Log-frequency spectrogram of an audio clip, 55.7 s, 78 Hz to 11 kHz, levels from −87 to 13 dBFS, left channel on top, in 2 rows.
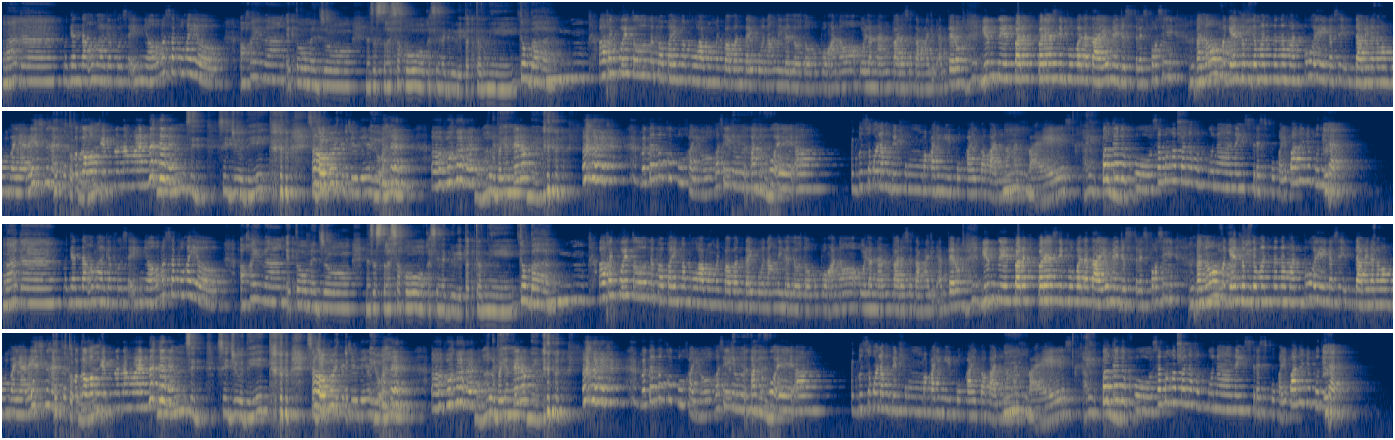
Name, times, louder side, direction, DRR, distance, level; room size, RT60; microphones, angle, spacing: voice 1, 0.0-1.1 4.4-11.1 19.2-19.7 23.7-25.0 27.4-27.5 27.9-28.0 28.8-29.9 30.9-34.5 35.1-35.8 37.3-39.3 42.3-43.3 47.8-48.5 49.4-50.4 51.3-51.4 54.2-54.5, right 2 dB, 65° right, 1 dB, 1.6 m, -30 dB
voice 2, 1.2-4.3 10.9-23.5 23.9-31.3 34.0-35.8 36.2-37.3 38.0-38.3 39.4-42.4 42.8-44.1 44.8-49.1 49.4-53.0 53.4-54.5, right 2 dB, 15° right, -6 dB, 4.1 m, -25 dB
18.5 x 18.5 x 2.4 m, 0.97 s
head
